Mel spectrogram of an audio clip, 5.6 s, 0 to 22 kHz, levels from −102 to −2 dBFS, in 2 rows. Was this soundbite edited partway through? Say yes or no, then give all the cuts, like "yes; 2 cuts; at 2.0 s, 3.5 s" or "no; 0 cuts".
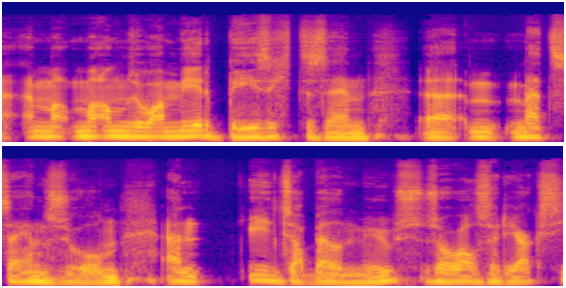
no; 0 cuts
